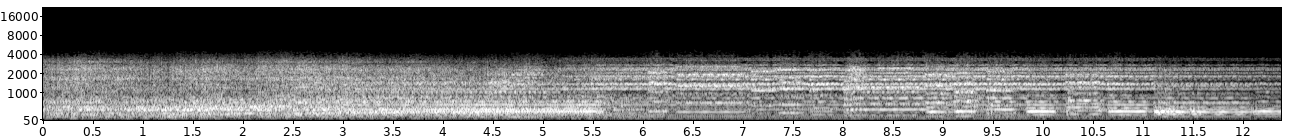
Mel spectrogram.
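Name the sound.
train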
